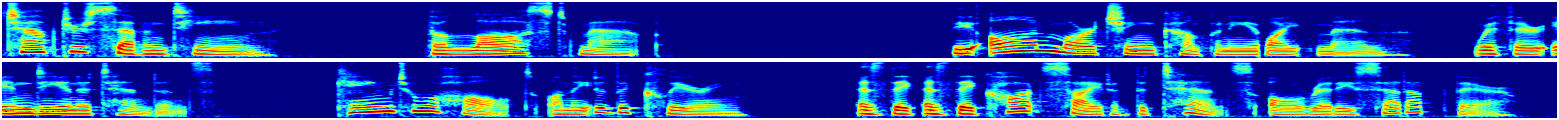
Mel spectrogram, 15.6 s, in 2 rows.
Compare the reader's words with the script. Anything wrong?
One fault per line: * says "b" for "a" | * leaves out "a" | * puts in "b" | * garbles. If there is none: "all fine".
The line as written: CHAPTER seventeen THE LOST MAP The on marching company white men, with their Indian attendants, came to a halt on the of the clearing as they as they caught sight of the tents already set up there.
all fine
